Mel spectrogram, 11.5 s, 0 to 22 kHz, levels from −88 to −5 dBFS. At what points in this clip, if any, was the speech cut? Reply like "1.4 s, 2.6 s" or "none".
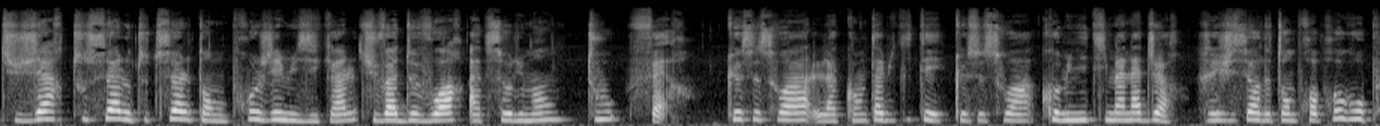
none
